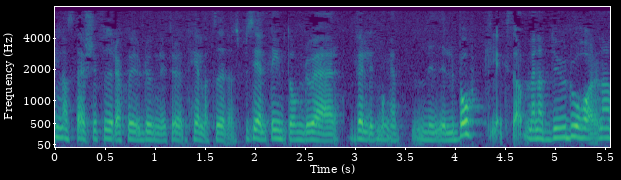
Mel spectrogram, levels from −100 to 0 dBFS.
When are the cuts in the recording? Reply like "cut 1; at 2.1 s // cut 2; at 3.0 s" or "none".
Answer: cut 1; at 2.9 s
